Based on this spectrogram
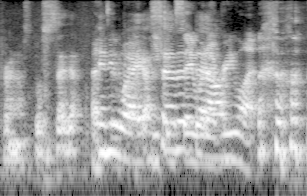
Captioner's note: laughs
